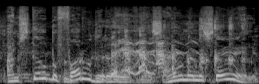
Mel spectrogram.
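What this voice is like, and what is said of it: Imitates another person's voice. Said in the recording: “best Joe Biden impression”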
